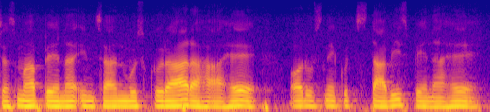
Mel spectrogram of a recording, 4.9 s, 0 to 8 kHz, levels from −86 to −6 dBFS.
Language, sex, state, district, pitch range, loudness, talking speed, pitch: Hindi, male, Arunachal Pradesh, Lower Dibang Valley, 100-105 Hz, -16 LUFS, 145 wpm, 100 Hz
